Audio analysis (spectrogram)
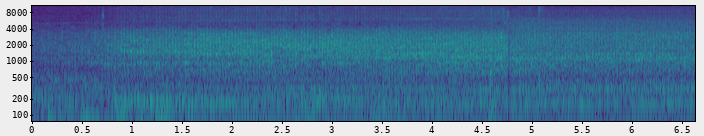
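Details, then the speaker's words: TDI diesel idle after installing a twin-disc clutch on a single-mass flywheel: steady, even low drone with only a faint light rattle, much quieter than the previous single-disc clutch. "it's there's still a little bit of noise which I did expect because this is a single mass flywheel it's just a twin disc clutch but now the sound is just so much quieter"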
